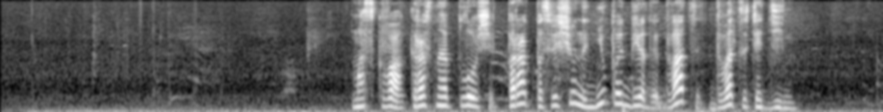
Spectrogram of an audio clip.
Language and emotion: Russian, positive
